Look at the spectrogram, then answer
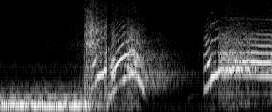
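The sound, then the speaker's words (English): A woman in a trance lets out two loud, high-pitched screams, the first wavering and sliding in pitch, the second rising and sustained after a brief pause, with no talking. “It like makes this snapping sound and then she screams.”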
